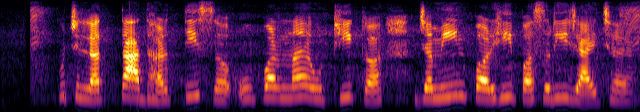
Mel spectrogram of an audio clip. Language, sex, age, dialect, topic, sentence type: Maithili, female, 18-24, Angika, agriculture, statement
